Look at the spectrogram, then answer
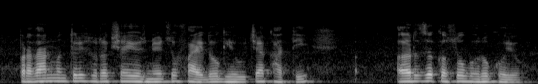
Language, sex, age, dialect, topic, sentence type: Marathi, male, 41-45, Southern Konkan, banking, question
